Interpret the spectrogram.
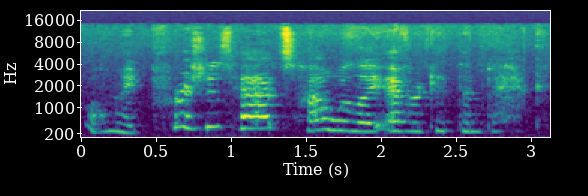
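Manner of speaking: high, whispered lament; mock crying. Hat seller crying into his hands, a mock sob. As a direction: wail over the lost hats, half in play. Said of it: "began to cry".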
